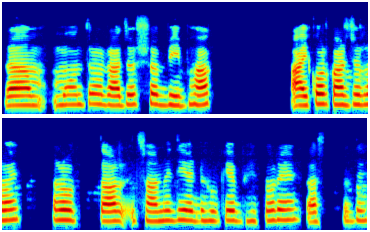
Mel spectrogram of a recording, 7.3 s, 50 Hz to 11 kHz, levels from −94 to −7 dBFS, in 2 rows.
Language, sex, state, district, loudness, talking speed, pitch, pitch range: Bengali, female, West Bengal, Malda, -18 LUFS, 125 wpm, 255 Hz, 245-270 Hz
